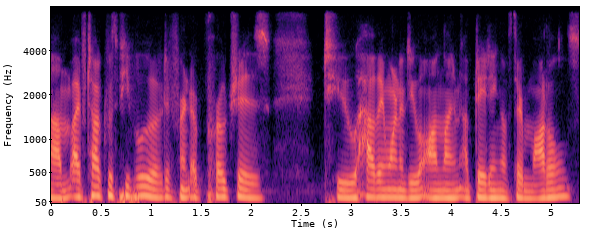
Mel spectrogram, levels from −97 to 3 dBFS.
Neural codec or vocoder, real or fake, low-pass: none; real; 7.2 kHz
